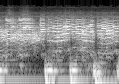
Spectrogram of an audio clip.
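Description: Upbeat background music with a bouncing bass line, mixed with a flock of ducks honking and calling over one another.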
